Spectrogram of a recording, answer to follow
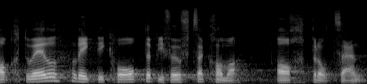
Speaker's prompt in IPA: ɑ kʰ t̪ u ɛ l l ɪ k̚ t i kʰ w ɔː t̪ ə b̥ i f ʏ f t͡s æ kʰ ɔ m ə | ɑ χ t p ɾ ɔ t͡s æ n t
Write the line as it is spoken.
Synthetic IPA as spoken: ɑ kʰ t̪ u ɛ l l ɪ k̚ t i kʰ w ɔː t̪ ə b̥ i f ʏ f t͡s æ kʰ ɔ m ɑ | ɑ χ t p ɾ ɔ t͡s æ n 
